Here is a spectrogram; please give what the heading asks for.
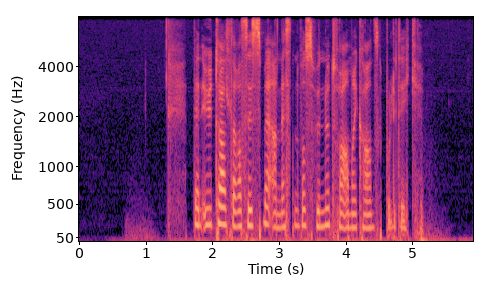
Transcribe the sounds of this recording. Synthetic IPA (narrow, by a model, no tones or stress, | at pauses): d̪̥ɛnʉːt̪ʰɑːlt̪əʁɑsɪsməʔæːnɛst̪n̩fɔsʋʉnət̪fʁɑːɑmʁɪkʰɑːnskpʰʊlɪt̪ʰɪk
